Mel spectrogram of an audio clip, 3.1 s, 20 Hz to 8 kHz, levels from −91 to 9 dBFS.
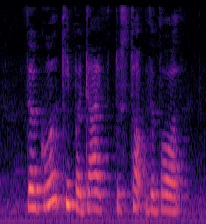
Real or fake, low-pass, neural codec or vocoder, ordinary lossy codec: real; 7.2 kHz; none; MP3, 32 kbps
